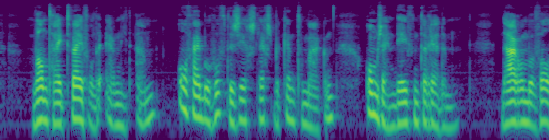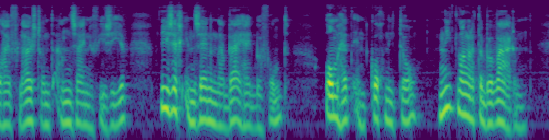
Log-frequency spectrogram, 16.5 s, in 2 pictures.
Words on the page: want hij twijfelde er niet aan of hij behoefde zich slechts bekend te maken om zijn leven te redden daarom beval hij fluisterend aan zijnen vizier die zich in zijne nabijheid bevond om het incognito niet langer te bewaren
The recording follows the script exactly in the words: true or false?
true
